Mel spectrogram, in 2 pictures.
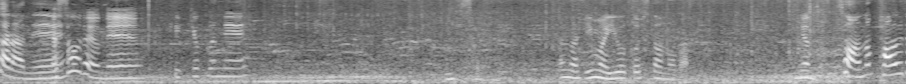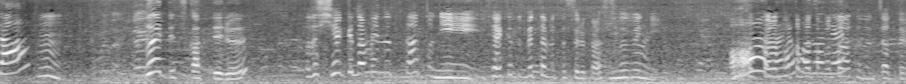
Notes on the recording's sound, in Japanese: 新大久保ぶらり二人旅。雨が降っていて、外での歩きながらの収録だったので、他の人の声も入ったりとお聞き苦しいかとは思いますが。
